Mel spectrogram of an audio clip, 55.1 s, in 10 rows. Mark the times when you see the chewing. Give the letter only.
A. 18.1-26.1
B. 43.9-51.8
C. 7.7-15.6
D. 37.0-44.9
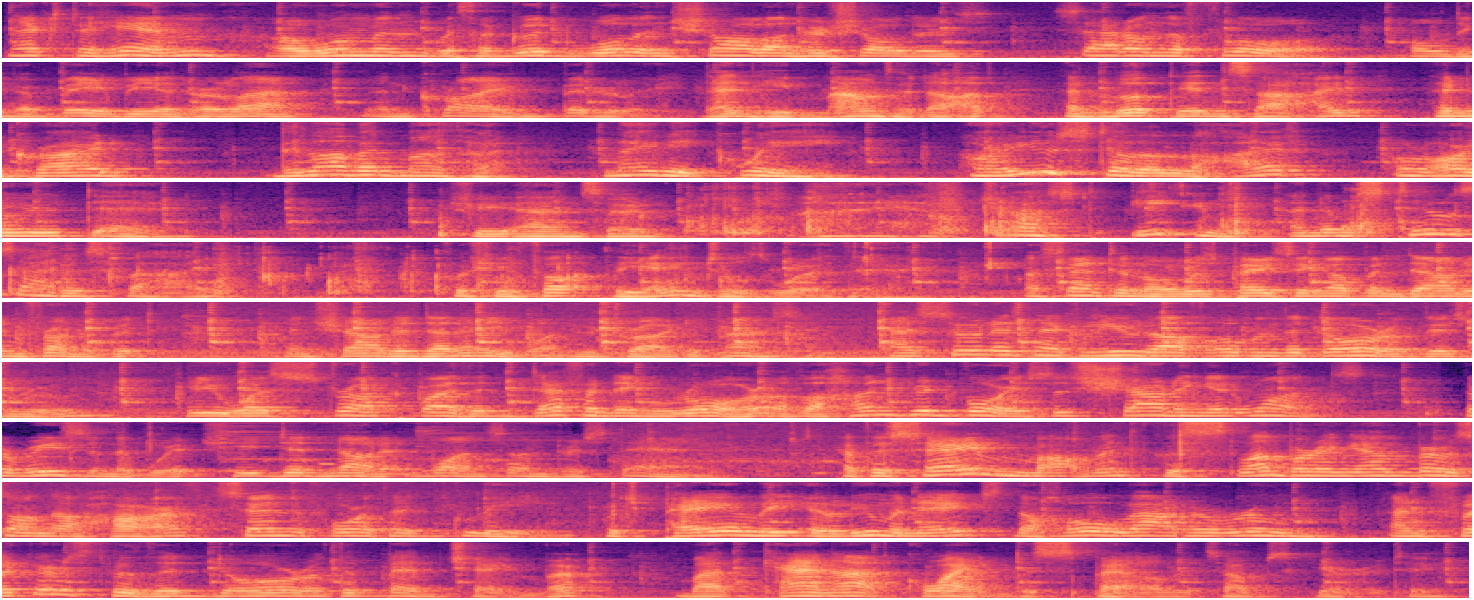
A.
